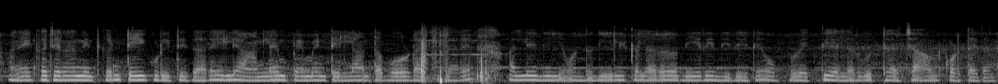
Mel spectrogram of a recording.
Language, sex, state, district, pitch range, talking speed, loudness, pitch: Kannada, female, Karnataka, Dharwad, 180-200 Hz, 150 wpm, -28 LUFS, 190 Hz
